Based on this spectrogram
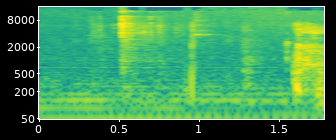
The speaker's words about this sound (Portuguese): Tá tossindo também, ó.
